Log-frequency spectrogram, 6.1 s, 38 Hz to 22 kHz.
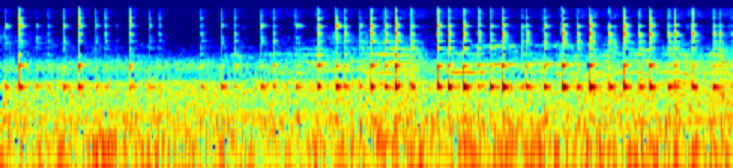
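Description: A large, empty, hollow cut-crystal glass vessel with a faceted diamond pattern is held in the hands and tapped and scratched on its cut facets with fingertips and nails. Short, bright glassy pings ring around 820 Hz with higher overtones, coming in an uneven rhythm over a steady hiss. The taps grow louder and more frequent in the second half.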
